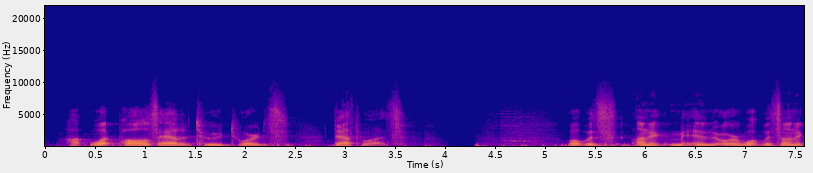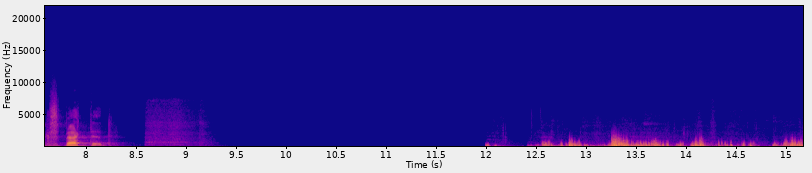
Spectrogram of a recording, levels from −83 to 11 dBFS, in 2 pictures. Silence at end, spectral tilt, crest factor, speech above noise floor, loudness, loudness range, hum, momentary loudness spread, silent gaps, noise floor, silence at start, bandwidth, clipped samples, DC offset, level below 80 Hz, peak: 0 s; -7.5 dB/octave; 22 dB; over 65 dB; -26 LUFS; 9 LU; none; 21 LU; none; under -90 dBFS; 0.2 s; 8.8 kHz; under 0.1%; under 0.1%; -56 dBFS; -6 dBFS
